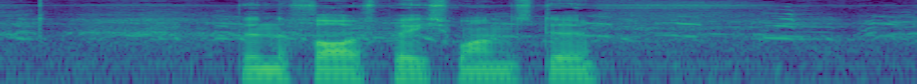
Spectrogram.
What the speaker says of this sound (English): bleeding seagulls now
